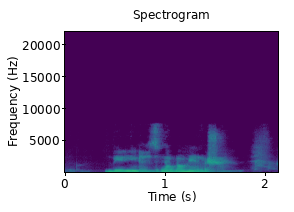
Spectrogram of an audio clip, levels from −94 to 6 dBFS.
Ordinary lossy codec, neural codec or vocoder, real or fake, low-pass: none; codec, 16 kHz, 1 kbps, FreqCodec, larger model; fake; none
